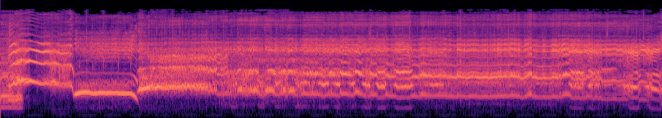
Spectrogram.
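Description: A cartoon boy's voice screaming in terror. It gives a few short, gliding shrieks in the first two seconds, then one long, high, wavering scream that breaks off at the end.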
